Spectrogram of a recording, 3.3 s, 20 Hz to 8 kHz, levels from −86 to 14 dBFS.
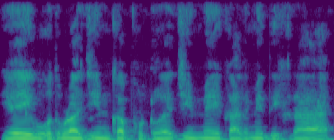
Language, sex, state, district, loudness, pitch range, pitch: Hindi, male, Jharkhand, Deoghar, -19 LUFS, 85-90 Hz, 90 Hz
